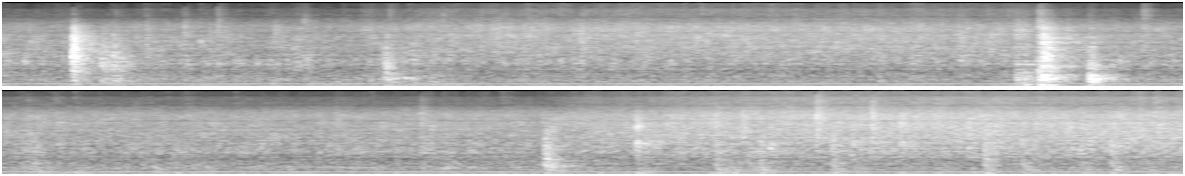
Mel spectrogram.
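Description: Macaroni pasta with lemon zest is stirred in a pan over a steady sizzle, with a few spoon scrapes and knocks against the pan.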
